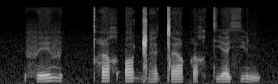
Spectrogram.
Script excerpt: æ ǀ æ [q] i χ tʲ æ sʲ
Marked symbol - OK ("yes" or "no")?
yes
